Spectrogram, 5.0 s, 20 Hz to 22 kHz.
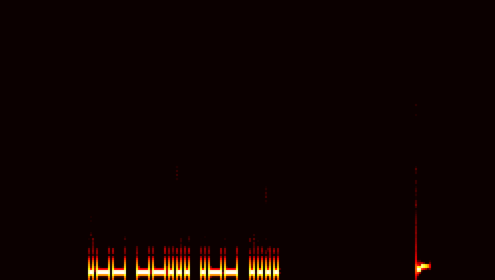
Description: Morse code, heard as a keyed tone, about 30 wpm, 700 Hz. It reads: W7WH
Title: USA Call Signs Repeated 2x 30wpm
